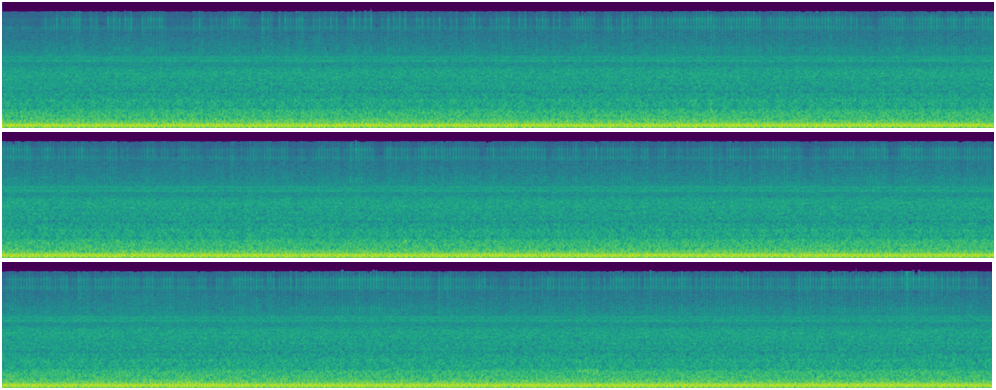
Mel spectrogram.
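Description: Semi truck's diesel engine idling steadily, a constant low hum heard from inside the cab.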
